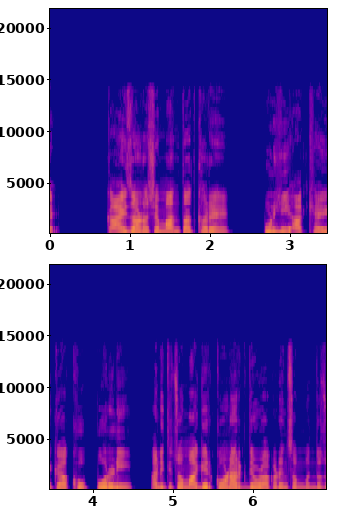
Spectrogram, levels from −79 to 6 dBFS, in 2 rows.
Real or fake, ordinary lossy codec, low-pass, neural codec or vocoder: fake; none; 14.4 kHz; vocoder, 48 kHz, 128 mel bands, Vocos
